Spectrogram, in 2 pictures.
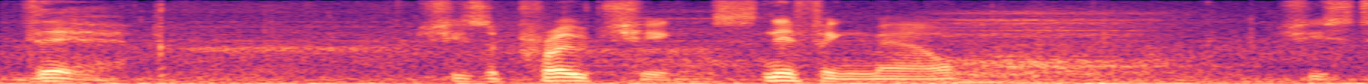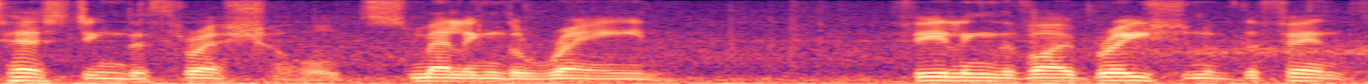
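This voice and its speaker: A man playing a watchful, weary dinosaur park game warden, narrating a found-footage log in a measured, deliberate way. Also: fairly low pitch, natural voice. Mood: patient, watchful. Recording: noisy field recording with vehicle ambience.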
